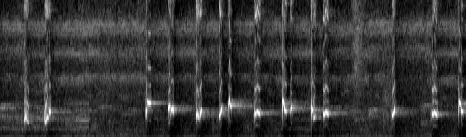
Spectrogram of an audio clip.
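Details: Sooty-headed bulbul giving a long fighting song intended to prompt other birds to answer: scattered loud whistled notes, a short pause after the opening pair, then spaced single and double notes at a lively pace.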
